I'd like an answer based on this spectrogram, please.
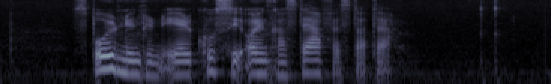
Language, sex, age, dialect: Faroese, female, 36-60, Norðuroyggjar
